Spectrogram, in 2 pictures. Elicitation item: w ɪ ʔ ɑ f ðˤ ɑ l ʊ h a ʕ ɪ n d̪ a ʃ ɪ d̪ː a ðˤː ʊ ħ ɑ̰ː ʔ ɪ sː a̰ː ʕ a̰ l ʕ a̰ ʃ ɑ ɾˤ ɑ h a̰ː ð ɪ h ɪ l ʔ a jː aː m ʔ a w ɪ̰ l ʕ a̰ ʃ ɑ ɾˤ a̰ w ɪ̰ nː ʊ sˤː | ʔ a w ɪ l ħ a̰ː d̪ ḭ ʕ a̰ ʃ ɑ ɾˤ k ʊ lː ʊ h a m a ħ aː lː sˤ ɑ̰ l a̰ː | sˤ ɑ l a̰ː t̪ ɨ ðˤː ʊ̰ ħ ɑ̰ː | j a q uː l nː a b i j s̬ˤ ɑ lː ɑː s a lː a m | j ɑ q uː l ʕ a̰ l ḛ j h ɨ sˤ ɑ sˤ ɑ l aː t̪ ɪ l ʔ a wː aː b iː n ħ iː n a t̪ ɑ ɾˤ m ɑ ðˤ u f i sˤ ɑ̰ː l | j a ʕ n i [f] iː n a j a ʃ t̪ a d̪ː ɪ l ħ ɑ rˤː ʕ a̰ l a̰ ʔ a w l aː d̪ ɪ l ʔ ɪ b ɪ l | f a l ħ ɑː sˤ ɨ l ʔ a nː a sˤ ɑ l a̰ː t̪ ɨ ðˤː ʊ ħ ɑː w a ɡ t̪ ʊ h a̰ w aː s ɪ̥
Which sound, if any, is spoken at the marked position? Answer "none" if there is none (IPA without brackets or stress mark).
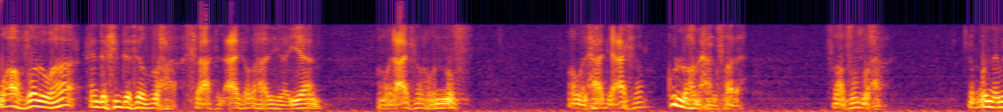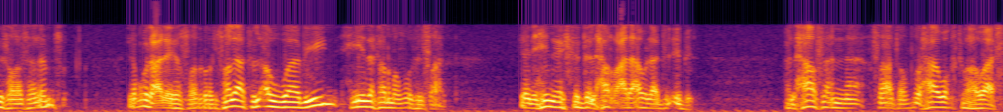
ħ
